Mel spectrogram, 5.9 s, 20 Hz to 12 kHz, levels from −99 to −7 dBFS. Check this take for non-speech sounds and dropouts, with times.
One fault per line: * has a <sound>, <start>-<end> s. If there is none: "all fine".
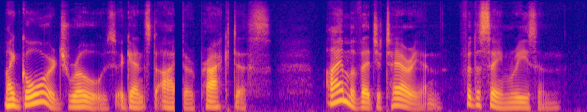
* has a dropout, 1.7-1.8 s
